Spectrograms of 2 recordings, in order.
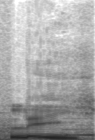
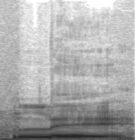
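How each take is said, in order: First: The vowel glides into an 'ee' at the end. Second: The vowel stays plain with no 'ee' glide. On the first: The speaker calls it right. "the way you want to pronounce that word is lei" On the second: The speaker calls it wrong. "How is it often mispronounced? ... Often it's le"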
